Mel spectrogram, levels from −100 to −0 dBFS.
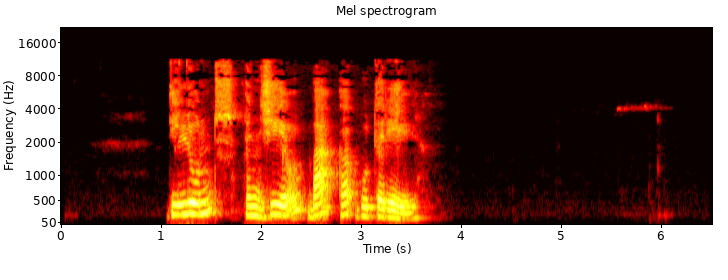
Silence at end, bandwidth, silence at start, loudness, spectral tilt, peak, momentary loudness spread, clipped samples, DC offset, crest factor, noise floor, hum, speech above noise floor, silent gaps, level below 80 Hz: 2.9 s; 11.5 kHz; 1.1 s; -17 LUFS; -4.5 dB/octave; 0 dBFS; 9 LU; under 0.1%; under 0.1%; 20 dB; -86 dBFS; none; 69 dB; none; -66 dBFS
